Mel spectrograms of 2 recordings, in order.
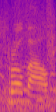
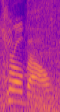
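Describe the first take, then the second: Both takes have the same delivery.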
